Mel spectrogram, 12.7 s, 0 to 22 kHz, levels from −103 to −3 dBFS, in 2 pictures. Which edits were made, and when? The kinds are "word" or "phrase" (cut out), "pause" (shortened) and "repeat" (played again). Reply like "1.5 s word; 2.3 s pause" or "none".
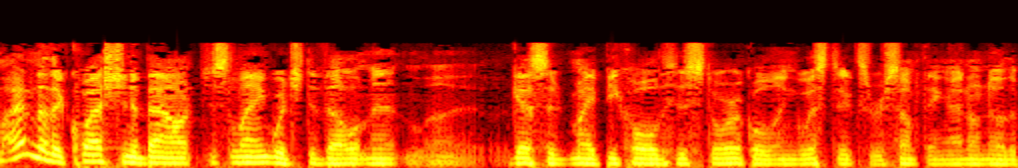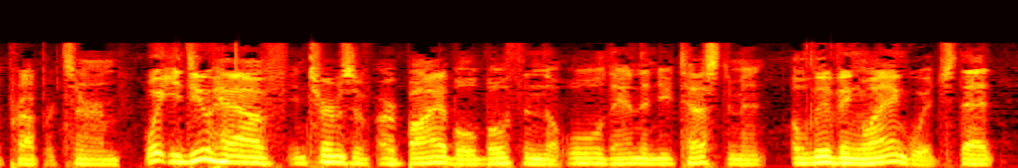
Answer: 1.2 s word; 3.2 s word; 7.1 s word; 8.1 s word; 8.7 s word; 11.1 s word

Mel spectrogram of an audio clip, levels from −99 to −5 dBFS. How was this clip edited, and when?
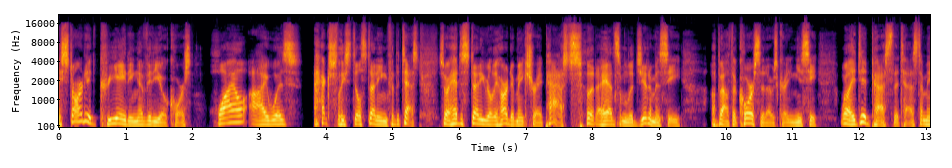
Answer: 3.7 s pause

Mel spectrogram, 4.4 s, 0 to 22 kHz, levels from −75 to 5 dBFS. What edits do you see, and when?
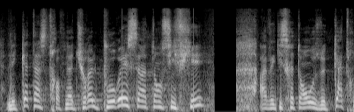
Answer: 3.5 s phrase

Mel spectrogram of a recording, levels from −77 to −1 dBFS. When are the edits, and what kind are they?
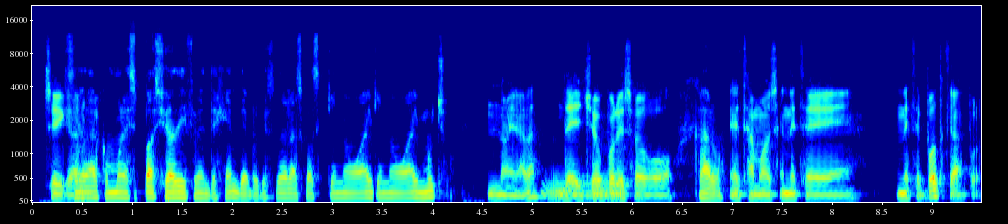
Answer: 2.5 s phrase; 3.4 s repeat; 7.5 s word

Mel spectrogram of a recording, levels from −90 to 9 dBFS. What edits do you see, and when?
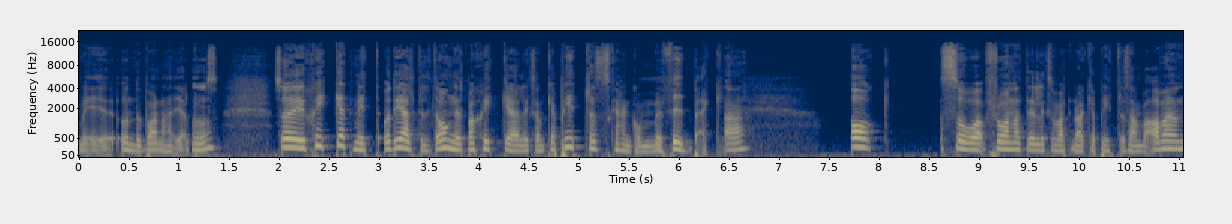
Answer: none

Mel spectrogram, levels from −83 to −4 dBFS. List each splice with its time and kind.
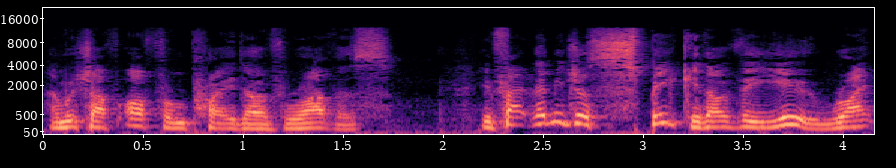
none

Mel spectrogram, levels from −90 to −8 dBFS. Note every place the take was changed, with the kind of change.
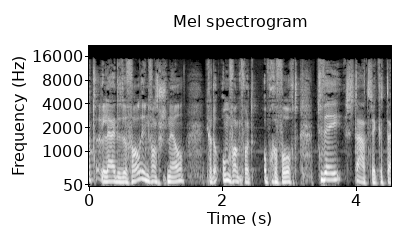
1.0 s phrase; 1.8 s word; 2.3 s phrase; 3.4 s word

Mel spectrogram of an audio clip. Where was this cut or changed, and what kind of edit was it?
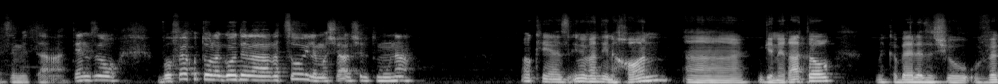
none

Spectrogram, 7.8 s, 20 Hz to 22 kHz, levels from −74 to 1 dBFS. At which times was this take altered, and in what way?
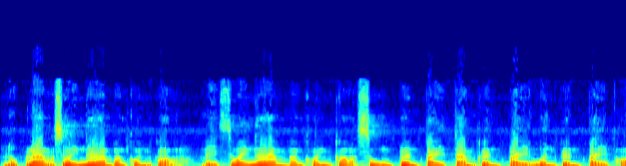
2.4 s pause

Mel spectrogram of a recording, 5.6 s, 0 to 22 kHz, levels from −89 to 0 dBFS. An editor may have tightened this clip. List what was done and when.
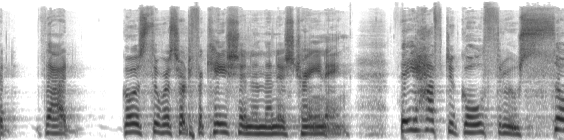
none

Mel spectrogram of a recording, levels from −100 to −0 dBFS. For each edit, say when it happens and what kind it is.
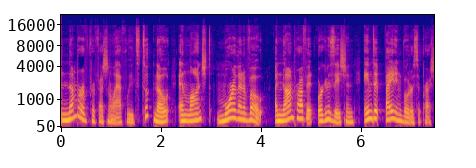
2.3 s pause; 4.2 s pause; 6.0 s pause

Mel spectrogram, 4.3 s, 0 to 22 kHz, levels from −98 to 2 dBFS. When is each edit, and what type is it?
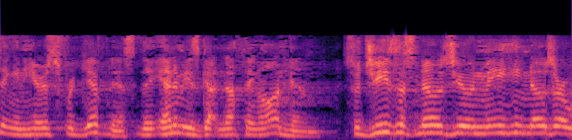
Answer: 1.0 s word; 2.5 s pause

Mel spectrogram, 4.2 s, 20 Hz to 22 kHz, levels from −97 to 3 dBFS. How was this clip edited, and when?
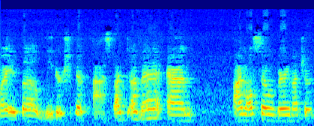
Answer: none

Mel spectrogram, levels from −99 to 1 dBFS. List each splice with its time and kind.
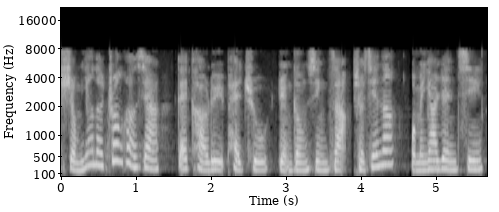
3.9 s pause

